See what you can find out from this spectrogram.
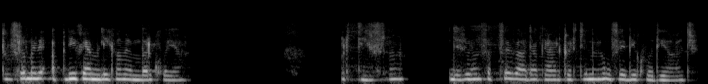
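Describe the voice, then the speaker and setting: A woman's voice: on the high side, steady tone, fairly quick, warm tone, close to an everyday voice. A woman playing a remorseful young woman who earnestly pleads her love in an intimate phone-call drama. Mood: regretful, sad. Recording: dull lo-fi call recording.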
